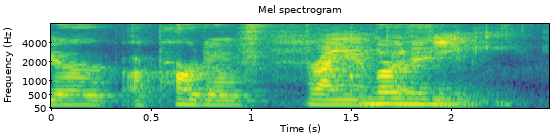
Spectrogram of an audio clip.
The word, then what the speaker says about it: Buffini: I'm part of um Befini and Company, our uh Remax Elite. We are a part of Brian Buffini. Who did I say? Befini is Brian. Yeah, it's Brian Buffini.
